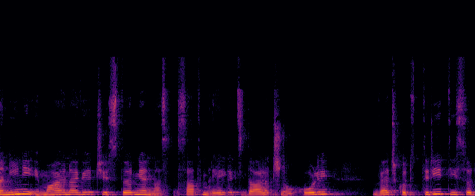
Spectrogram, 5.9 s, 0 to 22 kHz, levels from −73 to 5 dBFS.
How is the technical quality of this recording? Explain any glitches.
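The recording has several clustered network-style glitches between about 2 and 4.5 seconds. They come from a live call path, not the original capture.

Call audio freeze, 2.05 to 2.25 s, right after "imajo največji strnjen": about 170 ms of held, fading buzz or hiss is inserted. Late packets likely emptied the jitter buffer. On a spectrogram it shows as smeared, stretched harmonics.

Skip ahead, 2.40 to 2.44 s and 2.59 to 2.63 s: playback jumps forward, dropping roughly 70 ms each time to shed the built-up delay. The waveform shows abrupt splices with almost no gap.

Call bitrate drop, 2.68 to 4.50 s: the encoder falls from 32 to 11 kbps and its bandwidth narrows from 20 kHz to 8 kHz. The sound turns muffled and coarse, and the spectrogram's upper band goes empty.

Burst of packet loss, 2.78 to 2.87 s: 60 ms is lost and replaced by a concealment sound that decays before resuming further on. 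It appears as a brief, dimming patch.

Jitter buffer slow-down, 3.73 to 4.25 s: repeated pitch periods add 68 ms, so the audio plays at 88% speed with unchanged pitch. Harmonics look stretched horizontally, and some syllables sound drawn out.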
